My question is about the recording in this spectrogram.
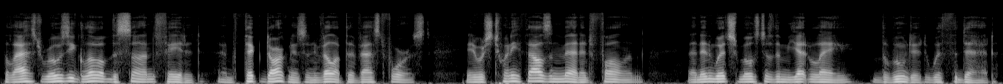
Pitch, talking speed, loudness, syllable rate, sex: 115 Hz, 210 wpm, -19 LUFS, 5.2 syllables/s, male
